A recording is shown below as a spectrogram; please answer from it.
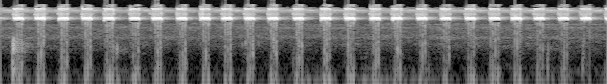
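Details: Cricket with a constant, loud voice, offered as a songbird training sound; shrill chirps follow each other quickly and evenly, nearly four each second, with nothing else heard.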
